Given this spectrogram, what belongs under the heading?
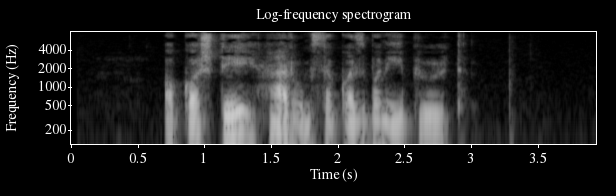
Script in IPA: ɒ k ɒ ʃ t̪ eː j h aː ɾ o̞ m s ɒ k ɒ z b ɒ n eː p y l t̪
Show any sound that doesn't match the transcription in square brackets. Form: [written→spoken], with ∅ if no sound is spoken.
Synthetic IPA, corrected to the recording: ɒ k ɒ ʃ t̪ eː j h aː ɾ o̞ m s ɒ k ɒ z b ɒ n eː p y l t̪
